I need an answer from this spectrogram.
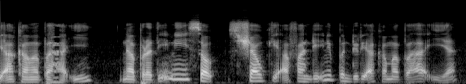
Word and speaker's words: Shoghi Effendi: Shoghi Effendi ini mungkin bacanya adalah Syauqi Afandi. Ya, Syauqi Afandi.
